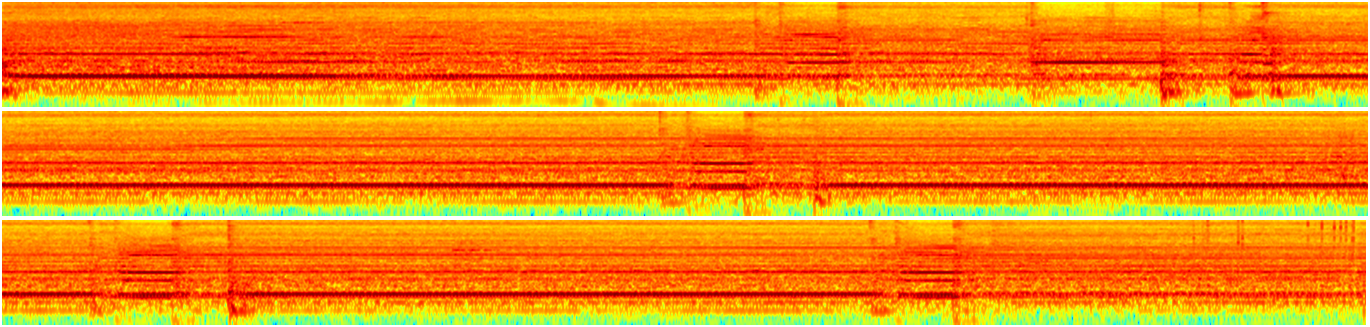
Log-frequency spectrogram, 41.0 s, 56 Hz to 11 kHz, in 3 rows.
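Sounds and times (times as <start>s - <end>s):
hydraulic pump humming: 0.0s - 40.9s.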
